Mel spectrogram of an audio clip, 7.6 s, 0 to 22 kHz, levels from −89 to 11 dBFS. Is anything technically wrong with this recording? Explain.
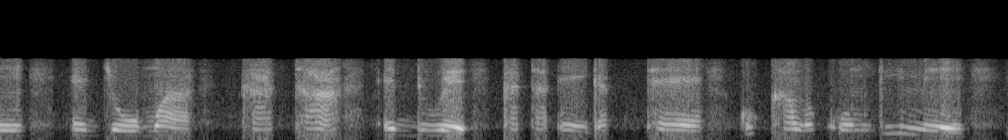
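Yes. Throughout the speech there is heavy G.726 ADPCM coding damage, which fits the 16 kbit/s rate. Only two bits per sample code each prediction error, so a harsh, rasping hiss rides on the speech and tracks its level. The band runs from about 150 Hz to 3.4 kHz, with nothing above 3.9 kHz.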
